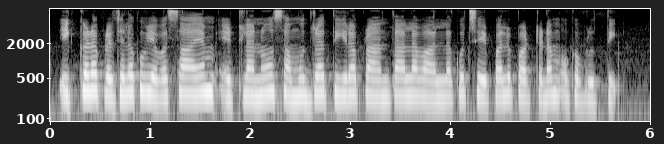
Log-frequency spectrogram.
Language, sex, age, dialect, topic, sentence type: Telugu, female, 18-24, Telangana, agriculture, statement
